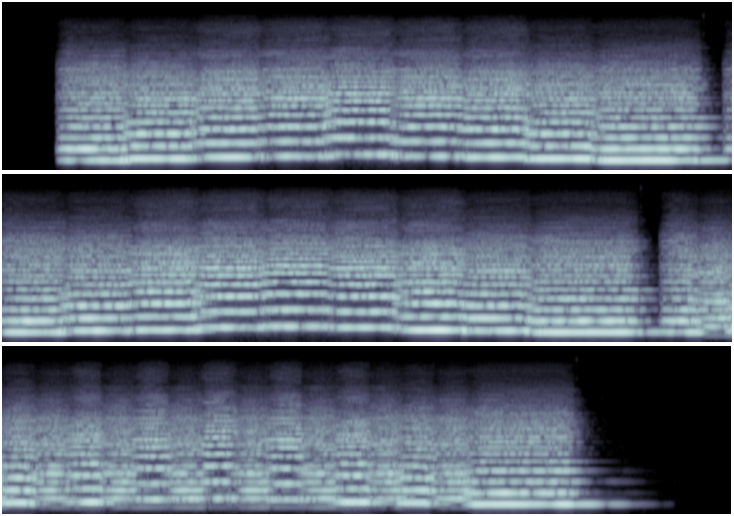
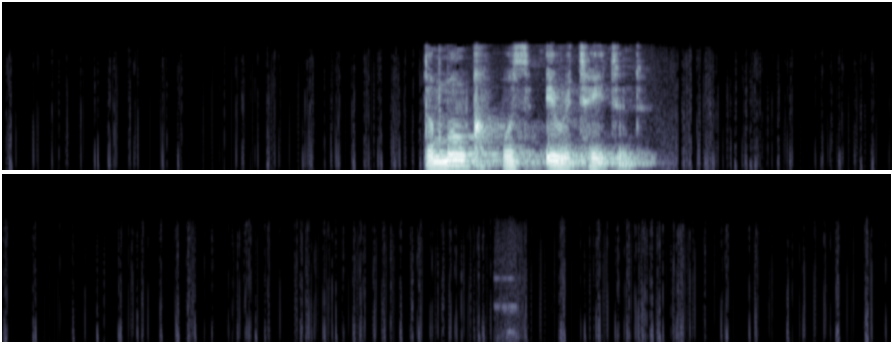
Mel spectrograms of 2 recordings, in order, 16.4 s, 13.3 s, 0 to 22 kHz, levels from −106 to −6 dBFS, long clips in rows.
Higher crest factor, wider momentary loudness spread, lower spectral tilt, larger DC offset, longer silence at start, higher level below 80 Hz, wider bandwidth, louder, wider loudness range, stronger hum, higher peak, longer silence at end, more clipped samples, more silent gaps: second, 14 dB vs 22 dB; second, 5 LU vs 17 LU; second, -3 dB/octave vs -6.5 dB/octave; neither; second, 0.4 s vs 3.15 s; second, under -90 dBFS vs -64 dBFS; first, 9.8 kHz vs 7.6 kHz; second, -26 LUFS vs -18 LUFS; second, 3 LU vs 8 LU; neither; second, -12 dBFS vs -4 dBFS; second, 0.8 s vs 8.55 s; neither; neither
